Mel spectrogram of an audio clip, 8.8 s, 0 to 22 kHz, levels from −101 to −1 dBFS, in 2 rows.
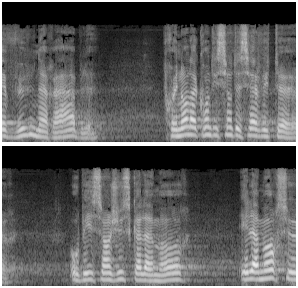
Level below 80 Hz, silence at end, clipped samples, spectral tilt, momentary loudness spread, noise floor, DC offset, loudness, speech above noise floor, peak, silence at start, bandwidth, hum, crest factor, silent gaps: -58 dBFS; 0 s; under 0.1%; -3.5 dB/octave; 14 LU; -51 dBFS; under 0.1%; -21 LUFS; 30 dB; -2 dBFS; 0 s; 11.5 kHz; none; 20 dB; none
